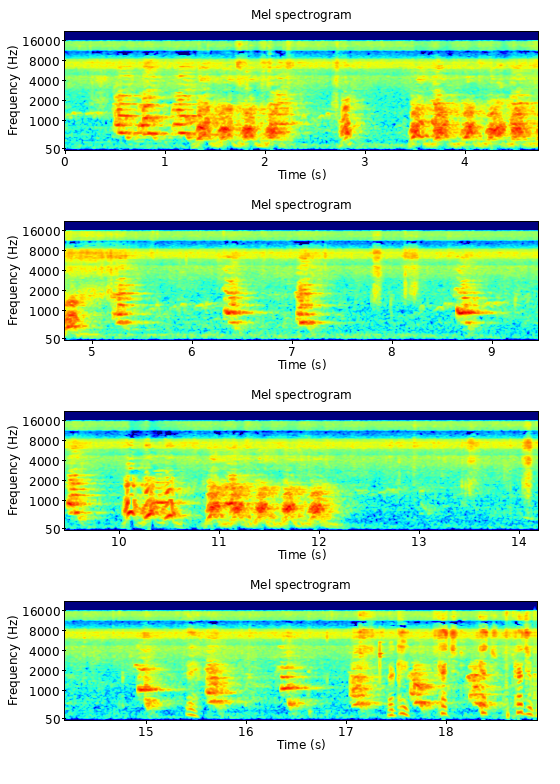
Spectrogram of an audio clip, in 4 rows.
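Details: German Shepherd guarding the house and garden, barking in loud, harsh bursts: rapid runs of several barks, then short pauses, roughly 78 barks a minute in an irregular rhythm.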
